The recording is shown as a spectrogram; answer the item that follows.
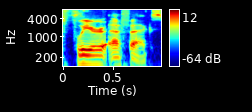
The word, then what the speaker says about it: Fleer FX: you pronounce this product it is Fleer FX yeah Fleer FX like Fleer like the baseball cards basically I see okay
